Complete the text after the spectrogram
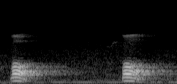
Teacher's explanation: keluarnya itu dari pangkal lidah bagian atas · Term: huruf qaf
